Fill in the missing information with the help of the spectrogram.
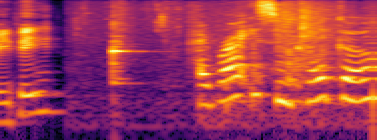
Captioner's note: clinking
